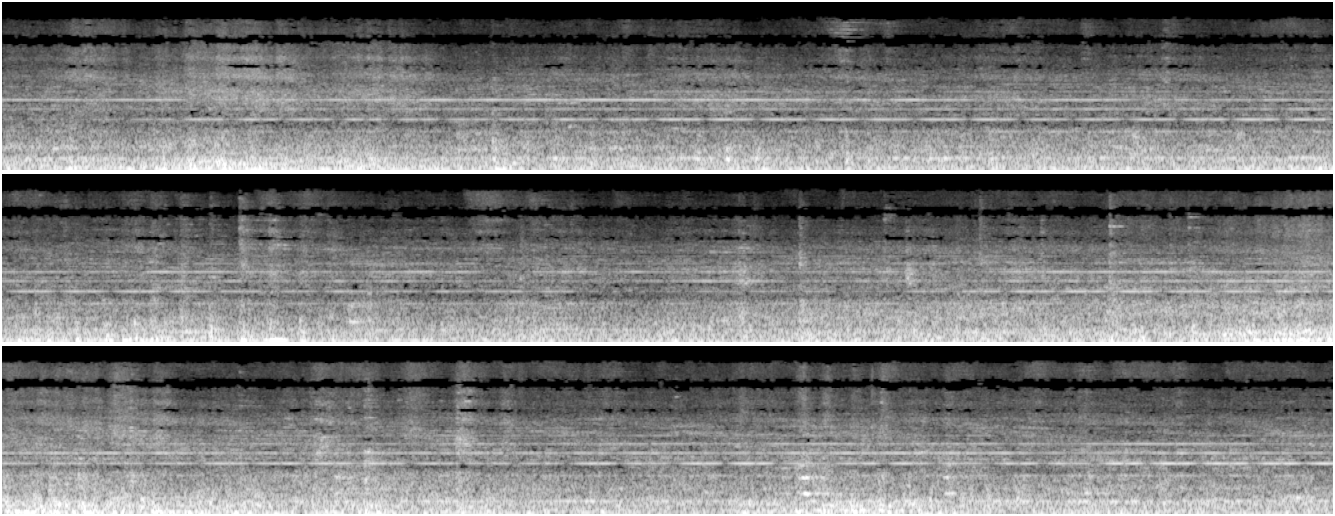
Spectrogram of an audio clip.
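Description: Covered hopper cars of a Canadian Pacific freight train rolling past at a level crossing: a steady low rumble of steel wheels on rail with scattered clacks, and thin steady high-pitched tones above it.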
